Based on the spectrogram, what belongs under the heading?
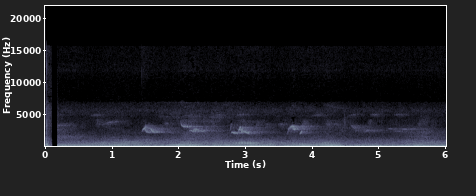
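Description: Woodland birds chirping, a series of short downward-slurred calls repeated every half second or so, over a steady low hum.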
